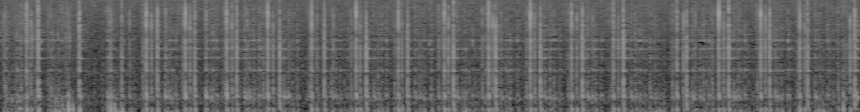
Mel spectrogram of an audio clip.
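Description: A large pink, inflated, hollow rubber massage ball with small spikes is rubbed and tapped with fingertips and nails, then moved to the side of the mic. The result is a steady, irregular patter of quick, dull, low-heavy thumps and scratchy rubs that die away almost instantly, with little high-end content.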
